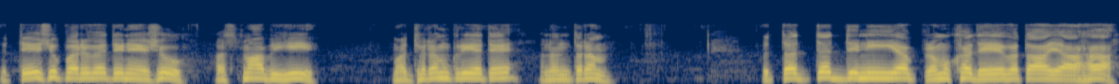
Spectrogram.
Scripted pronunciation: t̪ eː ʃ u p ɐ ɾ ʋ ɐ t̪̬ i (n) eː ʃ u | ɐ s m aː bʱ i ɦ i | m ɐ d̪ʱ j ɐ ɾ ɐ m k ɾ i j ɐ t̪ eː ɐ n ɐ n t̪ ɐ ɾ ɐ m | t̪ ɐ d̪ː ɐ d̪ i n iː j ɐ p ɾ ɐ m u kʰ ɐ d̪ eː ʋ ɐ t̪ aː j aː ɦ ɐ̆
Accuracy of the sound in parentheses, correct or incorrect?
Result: correct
